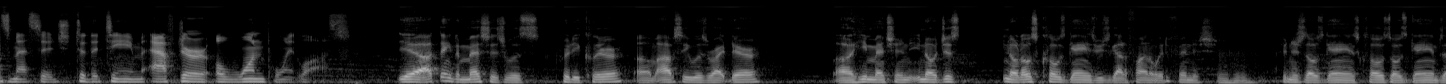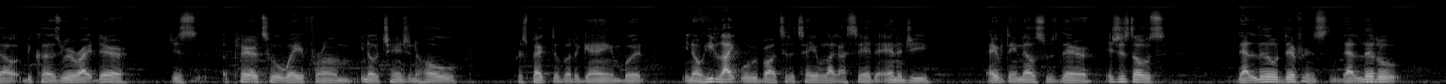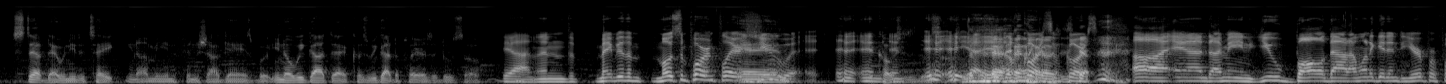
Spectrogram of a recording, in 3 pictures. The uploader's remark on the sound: coming to you LIVE from the DNVR Bar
